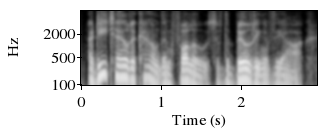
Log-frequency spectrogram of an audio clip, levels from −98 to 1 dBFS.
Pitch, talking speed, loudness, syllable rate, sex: 105 Hz, 225 wpm, -17 LUFS, 6.1 syllables/s, male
